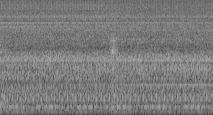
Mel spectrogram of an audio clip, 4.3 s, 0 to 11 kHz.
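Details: Mercedes CLA 250 with code P030485, cylinder 4 misfire detected: idle carries an uneven stumble about once a second, not quite regular, as one cylinder drops out.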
